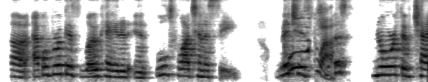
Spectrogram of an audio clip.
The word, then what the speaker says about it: Ooltewah: Animal Hospital is in Tennessee that I always mispronounce? Applebrook is located in Ooltewah, Tennessee, which is just north of Chattanooga, which is easier to say.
